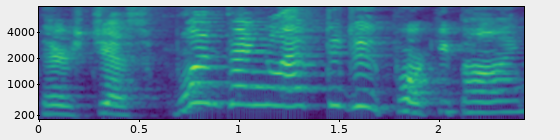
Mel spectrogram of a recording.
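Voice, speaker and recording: A woman puts on a squeaky character voice pitched high. Her pitch swings very widely. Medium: read story.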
